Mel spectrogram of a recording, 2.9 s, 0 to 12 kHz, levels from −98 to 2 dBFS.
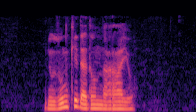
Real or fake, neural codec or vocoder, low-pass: real; none; 7.2 kHz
